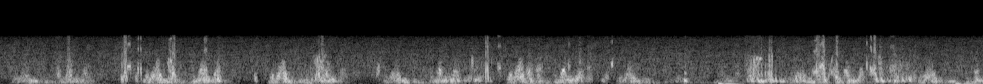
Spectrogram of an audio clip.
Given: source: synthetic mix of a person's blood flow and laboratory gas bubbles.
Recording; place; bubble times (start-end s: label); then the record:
Doppler ultrasound of blood flow; precordium
0.55-0.73 s: bubbles
1.18-1.45 s: bubbles
1.66-1.83 s: bubbles
2.02-2.25 s: bubbles
2.54-2.59 s: bubbles
2.98-3.35 s: bubbles
3.75-3.81 s: bubbles
4.46-4.95 s: bubbles
4.97-5.03 s: bubbles
5.24-5.45 s: bubbles
5.67-5.92 s: bubbles
6.00-6.16 s: bubbles
6.80-6.91 s: bubbles
7.44-7.89 s: bubbles
7.92-8.06 s: bubbles
8.10-8.43 s: bubbles
8.63-9.18 s: bubbles
From the record:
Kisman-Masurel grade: 243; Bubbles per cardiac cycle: several, 3 to 8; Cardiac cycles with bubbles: 100%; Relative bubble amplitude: loud (0.450 to 0.775); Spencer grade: 3 (all of the cardiac periods contain showers or single bubble signals, but not dominating or overriding the cardiac motion signals); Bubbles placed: only in the low amplitude regions of the cardiac cycle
